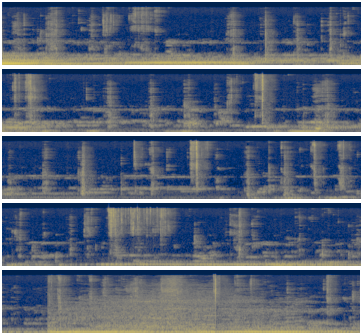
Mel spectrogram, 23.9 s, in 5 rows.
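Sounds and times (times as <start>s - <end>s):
crunching fried fritters: 0.0s - 23.9s.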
